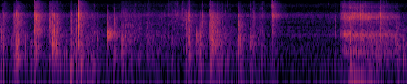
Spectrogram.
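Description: Plastic food pouch of white kimchi crinkling and rustling as it is opened and handled, with many sharp clicks and crackles. A short wet rush follows about four and a half seconds in as the kimchi is pulled out of the pouch onto a tray.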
